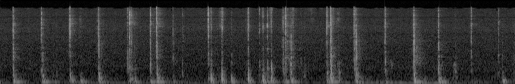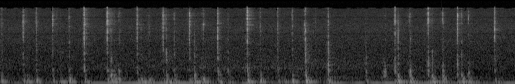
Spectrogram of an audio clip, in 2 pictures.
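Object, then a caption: Plastic laptop keyboard keys. Long nails tap and type across the black plastic keys of a dark laptop keyboard. The result is a steady, irregular stream of quiet, dry clicks with soft low thumps, each tap stopping at once with no ring.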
